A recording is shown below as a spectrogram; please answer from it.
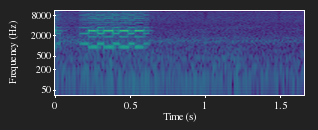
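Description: A phone ringtone chimes briefly, a short bright electronic ring of about half a second, then stops, leaving a low hum underneath.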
